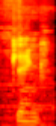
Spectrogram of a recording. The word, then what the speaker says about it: Kang: E com o Reino Quântico ganhando espaço nessa história, a gente vai ver o vilão Kang. Acho que é assim que pronuncia, né? A gente é. falou tanto esse nome mesmo sendo assim, né, decorei. – Kang.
